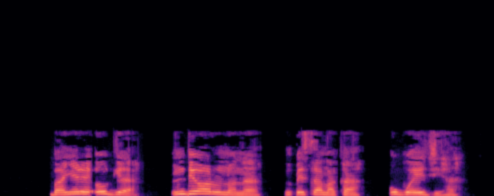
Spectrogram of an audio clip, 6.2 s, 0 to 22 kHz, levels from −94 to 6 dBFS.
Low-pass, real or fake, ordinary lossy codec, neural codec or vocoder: 7.2 kHz; real; AAC, 32 kbps; none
